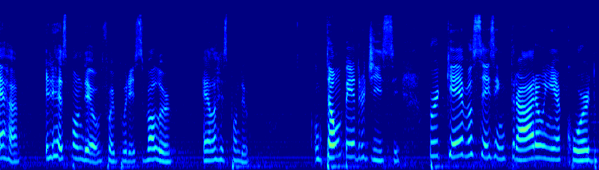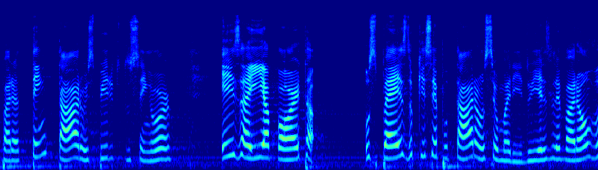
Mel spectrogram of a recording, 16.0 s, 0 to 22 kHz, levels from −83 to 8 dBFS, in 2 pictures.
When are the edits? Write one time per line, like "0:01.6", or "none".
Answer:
0:01.4

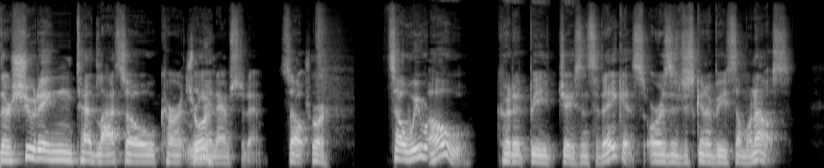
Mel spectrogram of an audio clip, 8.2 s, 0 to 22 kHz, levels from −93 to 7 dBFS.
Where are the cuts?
0:04.2

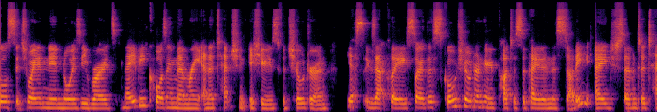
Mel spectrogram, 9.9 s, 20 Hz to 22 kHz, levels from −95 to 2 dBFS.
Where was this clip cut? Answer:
0:05.0

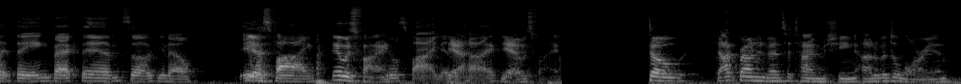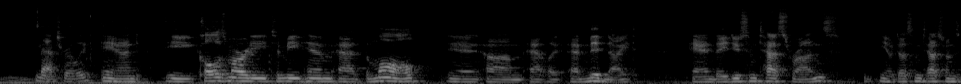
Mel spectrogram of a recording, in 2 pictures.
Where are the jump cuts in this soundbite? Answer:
none

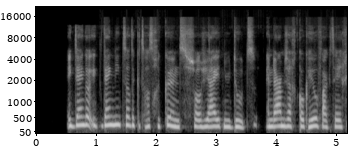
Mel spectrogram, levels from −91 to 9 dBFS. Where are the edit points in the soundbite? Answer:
none

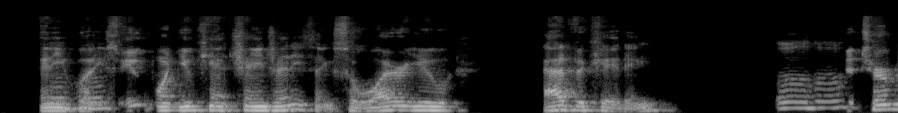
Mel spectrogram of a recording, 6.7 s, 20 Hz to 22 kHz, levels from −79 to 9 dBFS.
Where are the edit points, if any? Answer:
none

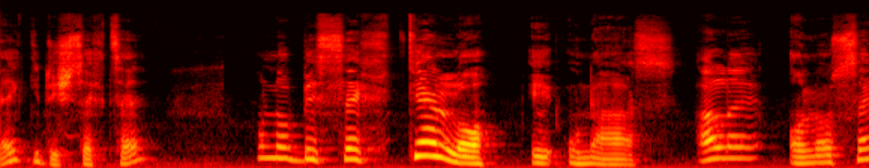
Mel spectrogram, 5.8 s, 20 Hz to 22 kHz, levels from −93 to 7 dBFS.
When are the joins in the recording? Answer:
none

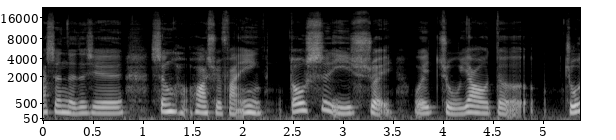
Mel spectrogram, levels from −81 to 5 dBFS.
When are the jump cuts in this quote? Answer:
0:01.3

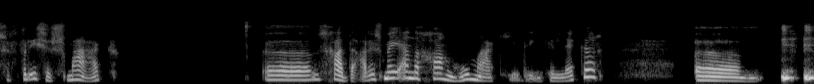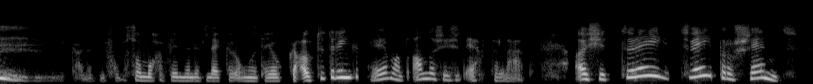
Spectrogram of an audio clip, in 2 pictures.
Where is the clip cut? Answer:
0:11.7

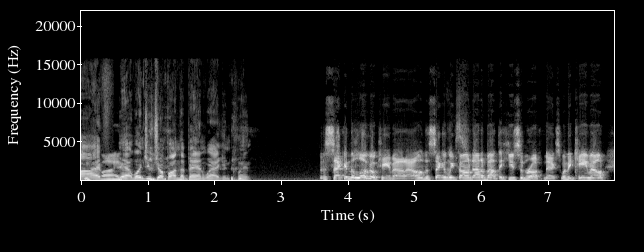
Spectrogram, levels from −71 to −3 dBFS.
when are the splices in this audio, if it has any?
none

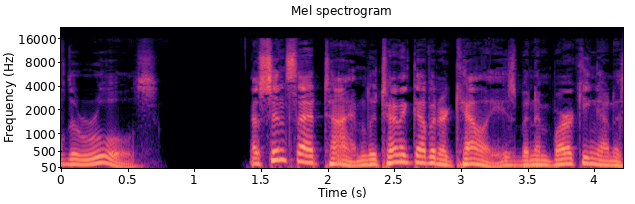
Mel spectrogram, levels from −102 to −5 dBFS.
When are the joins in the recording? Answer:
none

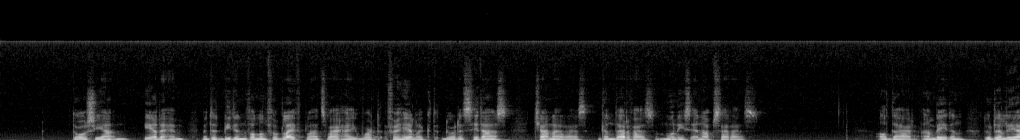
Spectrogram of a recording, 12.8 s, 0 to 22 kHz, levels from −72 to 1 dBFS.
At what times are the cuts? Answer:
none

